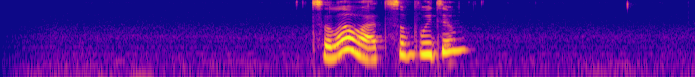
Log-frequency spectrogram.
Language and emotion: Russian, positive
